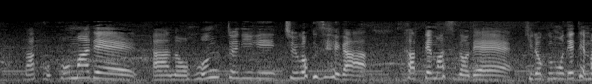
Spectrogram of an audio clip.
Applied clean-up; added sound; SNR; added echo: none; Telephone; 19 dB; none.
